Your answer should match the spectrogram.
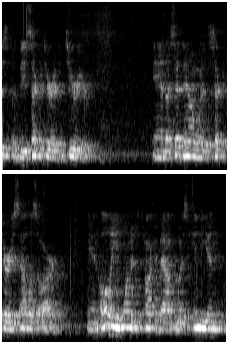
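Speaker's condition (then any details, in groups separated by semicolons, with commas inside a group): No condition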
